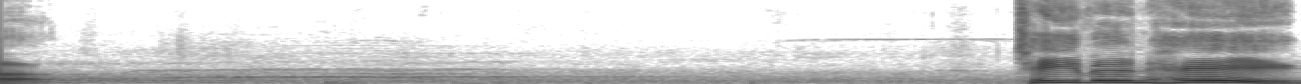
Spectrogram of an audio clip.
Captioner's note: audience cheers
